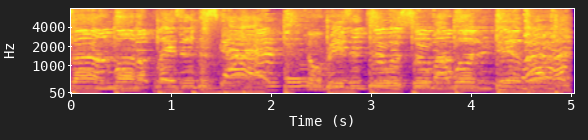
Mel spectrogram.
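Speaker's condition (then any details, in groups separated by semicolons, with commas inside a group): No condition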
